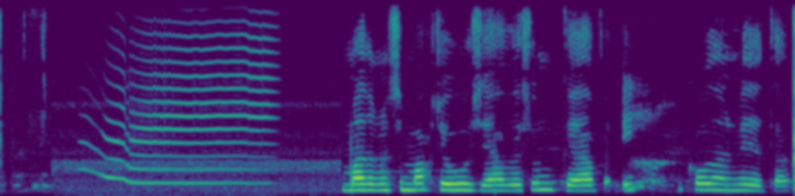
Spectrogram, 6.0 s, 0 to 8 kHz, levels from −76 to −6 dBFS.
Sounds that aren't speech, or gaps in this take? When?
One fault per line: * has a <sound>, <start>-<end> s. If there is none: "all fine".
* has a squeak, 0.6-2.1 s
